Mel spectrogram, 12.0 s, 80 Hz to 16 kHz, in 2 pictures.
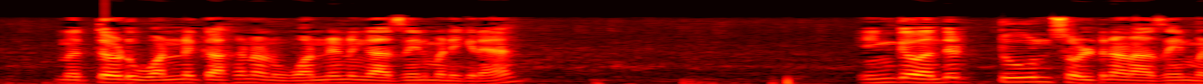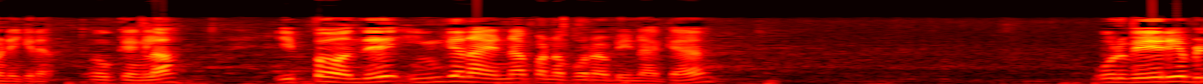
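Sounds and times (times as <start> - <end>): man speaking: 4.3 - 9.7, 11.5 - 12.0.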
